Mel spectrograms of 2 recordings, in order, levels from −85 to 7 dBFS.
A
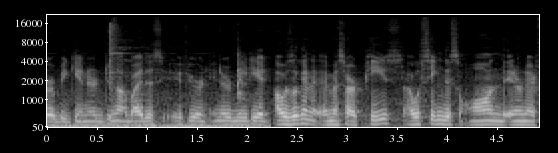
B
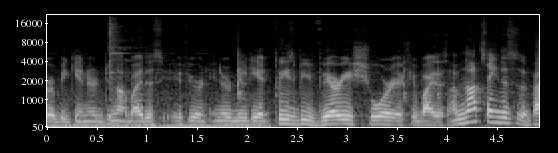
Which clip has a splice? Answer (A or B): A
